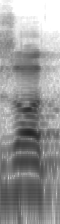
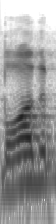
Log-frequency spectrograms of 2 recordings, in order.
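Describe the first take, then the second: First: The letter name begins with a z sound. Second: The letter name begins with a d sound. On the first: This is how it is read in Urdu. "Urdu में ज़ौद पढ़ेंगे" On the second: This is how it is read in Arabic. "अरबी में दौद पढ़ते हैं"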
